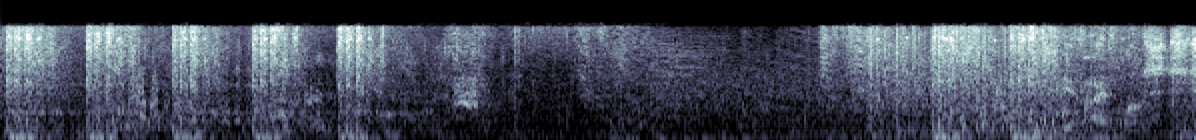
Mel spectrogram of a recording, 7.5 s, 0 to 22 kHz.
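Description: Gunfire during a fight in the video game Mass Effect 2, repeated rapid bursts of shots with a brief lull in the middle, mixed with mechanical clanks and voices talking.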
